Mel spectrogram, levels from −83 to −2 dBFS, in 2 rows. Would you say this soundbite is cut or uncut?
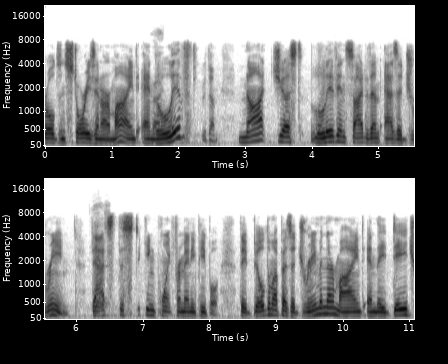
uncut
